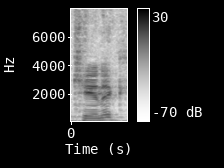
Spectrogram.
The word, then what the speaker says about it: Canik: It's made in Turkey, made by how I pronounce it, Canik. It may be pronounced differently over there, but I call it Canik, and they partnered with Century Arms to make it look pretty BA.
